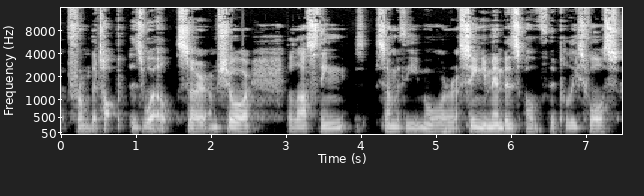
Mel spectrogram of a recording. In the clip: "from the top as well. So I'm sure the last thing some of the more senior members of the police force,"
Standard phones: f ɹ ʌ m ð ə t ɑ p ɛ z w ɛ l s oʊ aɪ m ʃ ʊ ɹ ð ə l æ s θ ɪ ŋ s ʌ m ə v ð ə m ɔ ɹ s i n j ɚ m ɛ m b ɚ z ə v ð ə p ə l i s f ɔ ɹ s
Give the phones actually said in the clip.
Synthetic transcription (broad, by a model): f ɹ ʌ m ð ə t ɑ p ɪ z w ɛ l s oʊ aɪ m ʃ ʊ ɹ ð ə l æ s θ ɪ ŋ s ʌ m ə v ð ə m ɔ ɹ s i n j ɚ m ɛ m b ɚ z ə v ð ə p ə l i s f ɔ ɹ s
